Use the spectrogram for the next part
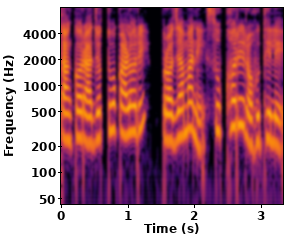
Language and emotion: Odia, neutral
